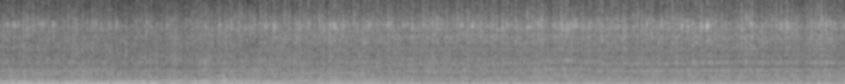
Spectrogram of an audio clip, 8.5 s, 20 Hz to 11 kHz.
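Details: Pontiac G8 V8 with TSP 225/230 114LSA .618-lift cam, DOD delete, TVS1900 Magnacharger, stock manifolds and catback, cold at 650 rpm idle with fans off: low, choppy, uneven lumpy beat from the aggressive cam. Nothing wrong.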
